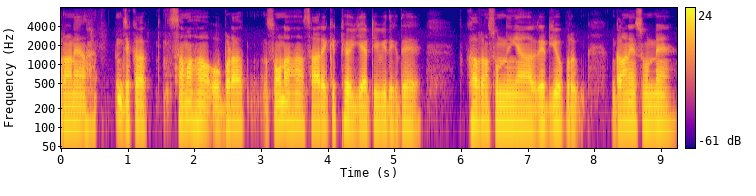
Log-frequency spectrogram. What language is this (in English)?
Dogri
